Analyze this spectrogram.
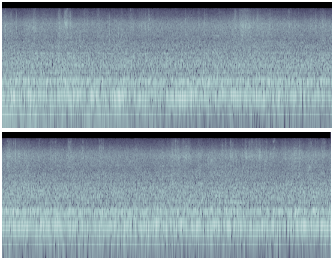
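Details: Oriental hornet (Vespa orientalis) buzzing around apiaries of the Campanian plain, Italy, where it troubles beekeepers. A continuous swarm-like drone of many wings, a thick and even hum without pauses.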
